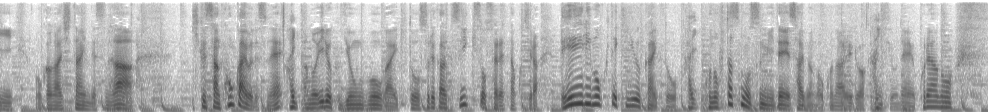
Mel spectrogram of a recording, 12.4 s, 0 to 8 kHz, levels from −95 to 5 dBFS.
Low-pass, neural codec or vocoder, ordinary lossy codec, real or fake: 7.2 kHz; none; none; real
